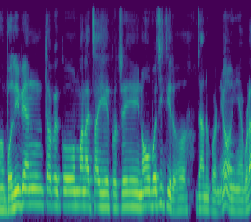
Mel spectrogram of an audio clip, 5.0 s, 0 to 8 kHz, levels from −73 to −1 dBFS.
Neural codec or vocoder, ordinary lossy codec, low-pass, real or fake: codec, 16 kHz, 2 kbps, X-Codec, HuBERT features, trained on balanced general audio; none; 7.2 kHz; fake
